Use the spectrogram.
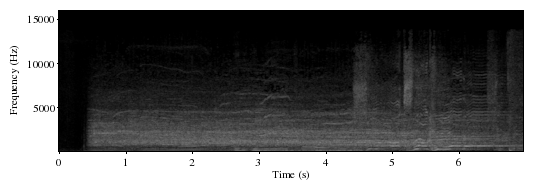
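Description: A massive crowd roars and screams in sustained, dense cheering that starts abruptly and stays loud throughout, with shrill high-pitched shrieks and whoops rising above the wall of noise.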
